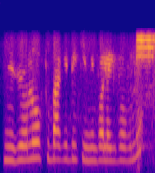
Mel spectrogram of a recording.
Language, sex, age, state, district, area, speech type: Assamese, female, 30-45, Assam, Charaideo, rural, conversation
